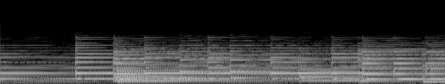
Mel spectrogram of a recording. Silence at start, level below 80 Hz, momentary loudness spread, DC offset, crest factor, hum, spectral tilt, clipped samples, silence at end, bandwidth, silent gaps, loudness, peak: 0 s; -56 dBFS; 7 LU; under 0.1%; 14 dB; none; -9.5 dB/octave; under 0.1%; 0 s; 4.9 kHz; none; -23 LUFS; -10 dBFS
